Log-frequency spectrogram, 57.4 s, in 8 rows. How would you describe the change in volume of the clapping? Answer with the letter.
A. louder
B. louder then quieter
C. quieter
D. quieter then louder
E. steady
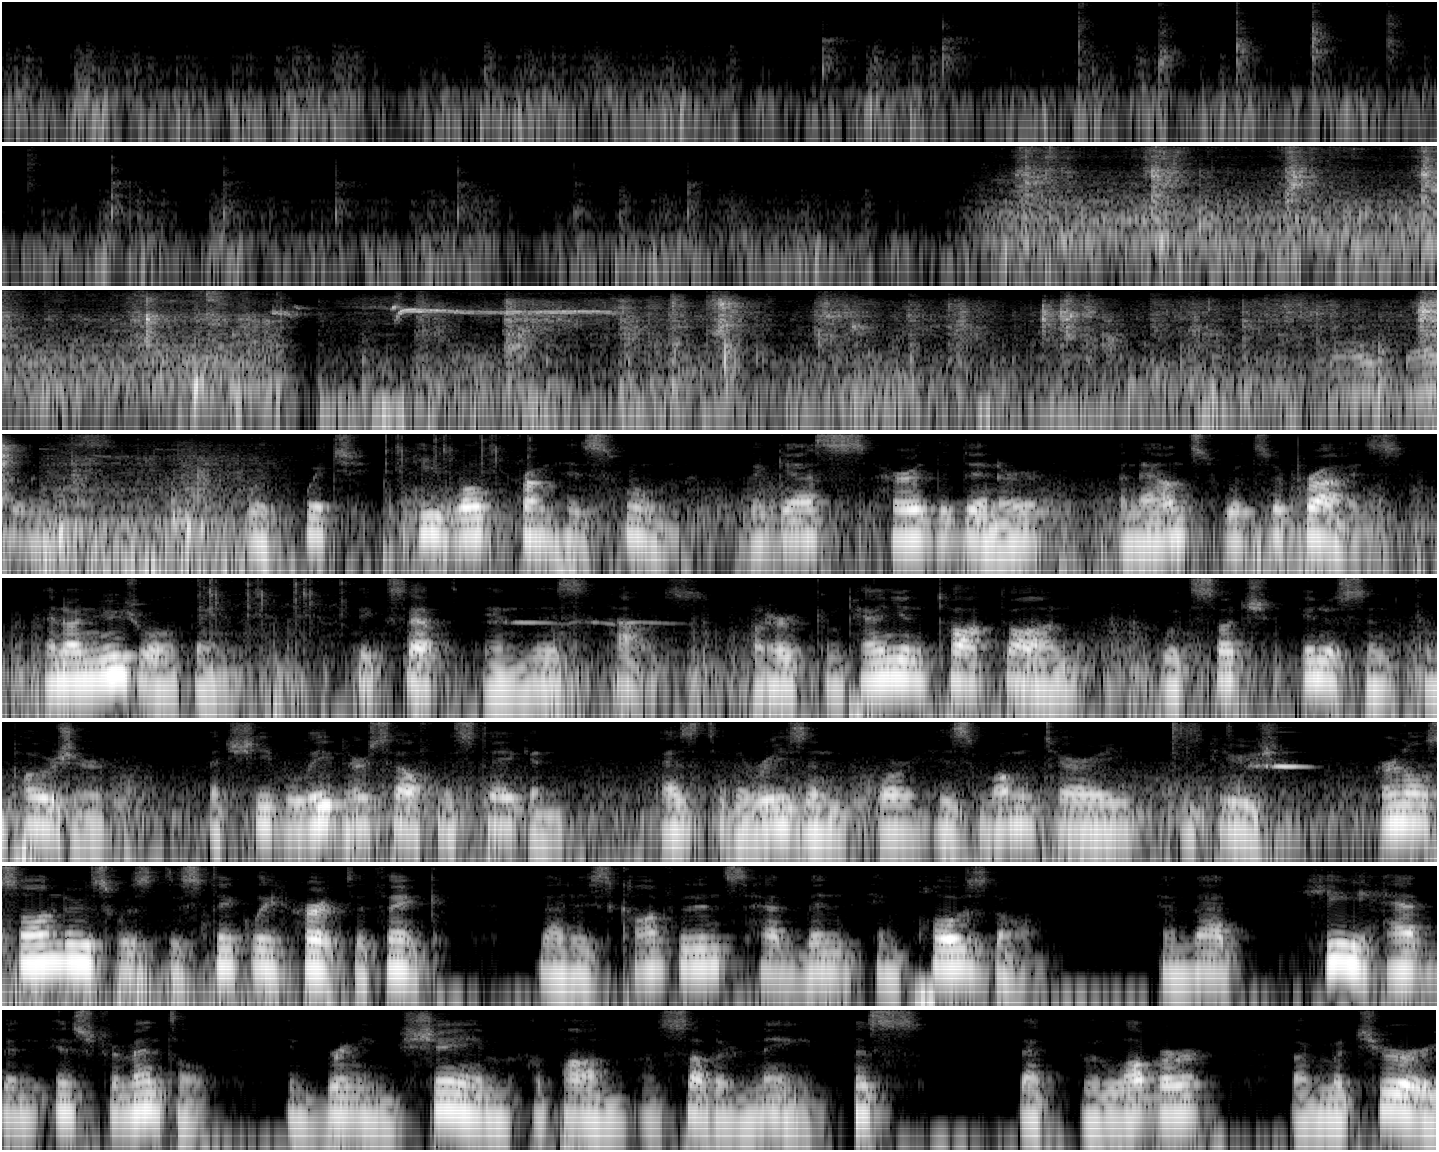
B.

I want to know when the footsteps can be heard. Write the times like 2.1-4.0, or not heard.
12.0-23.0.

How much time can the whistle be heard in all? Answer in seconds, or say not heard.
4 s.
